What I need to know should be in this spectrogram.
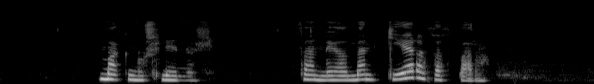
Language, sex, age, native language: Icelandic, female, 20-29, Icelandic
